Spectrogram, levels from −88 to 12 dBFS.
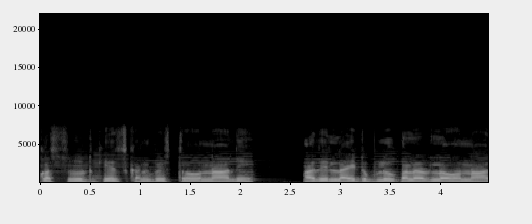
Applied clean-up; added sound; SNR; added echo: neural mask model RNNoise.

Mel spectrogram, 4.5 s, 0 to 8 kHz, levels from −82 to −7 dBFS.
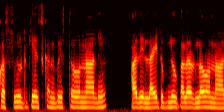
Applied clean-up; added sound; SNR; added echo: neural diffusion model UNIVERSE++.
